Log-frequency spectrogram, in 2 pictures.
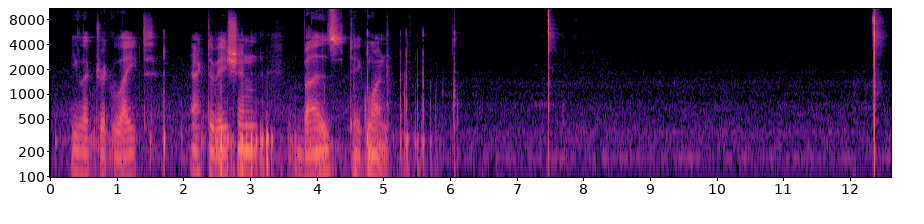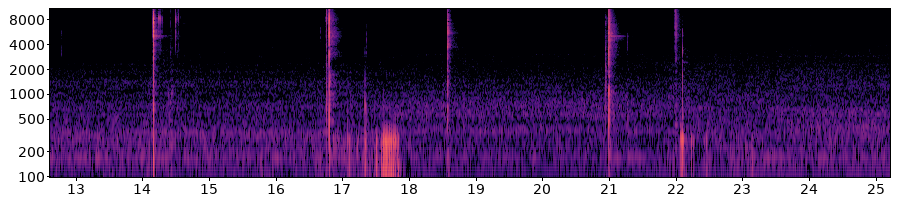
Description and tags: Electric light activation buzz y switch
Turning on a light bulb via switch. Rode NTG-2, Tascam-DR-60D
electrical-buzz, light-swith, on-off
